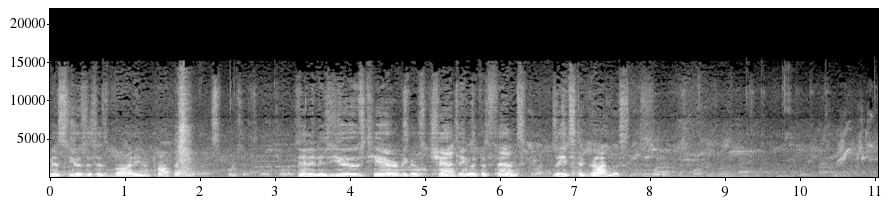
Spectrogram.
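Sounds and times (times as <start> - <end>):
faint bird chirps: 0.6 - 11.0.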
